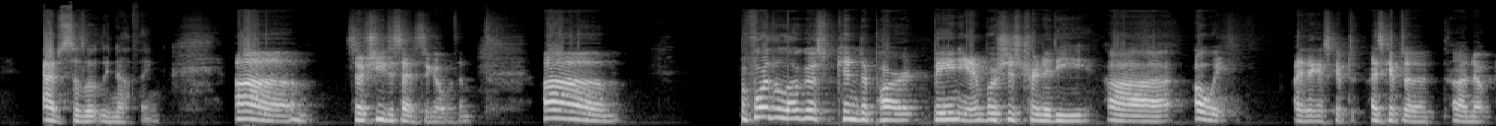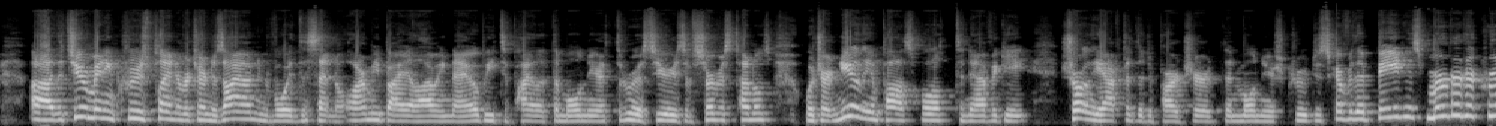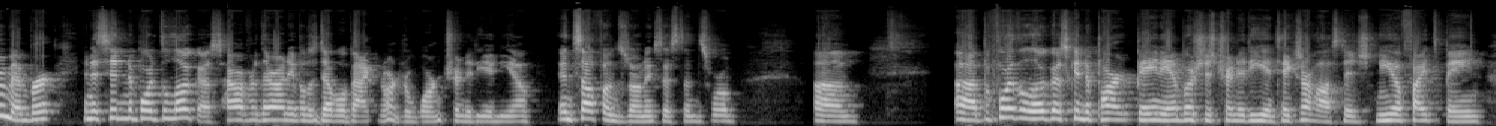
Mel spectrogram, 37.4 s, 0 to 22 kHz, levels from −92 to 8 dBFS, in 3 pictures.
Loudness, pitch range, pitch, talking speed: -16 LUFS, 170-225 Hz, 190 Hz, 200 wpm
